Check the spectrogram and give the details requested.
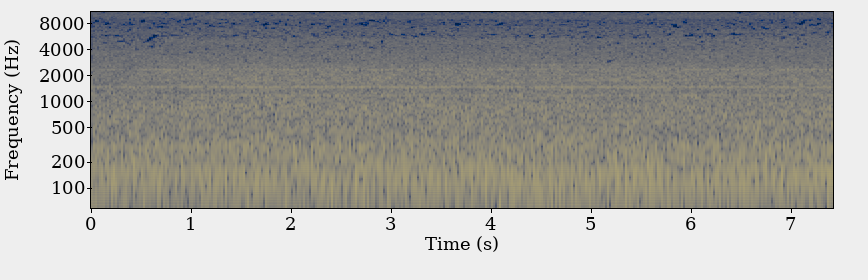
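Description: SMRT C151A MRT train at an elevated station platform giving a steady low hum and rumble, with a faint high whine held at one pitch.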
